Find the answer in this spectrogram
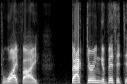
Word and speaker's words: Wi-Fi: my early teenage days when I would pronounce wifi wey. Yes, we It's It's strange and funny looking back on it, but I was proven it was pronounced Wi-Fi back during a visit to the vet for one of my cats.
